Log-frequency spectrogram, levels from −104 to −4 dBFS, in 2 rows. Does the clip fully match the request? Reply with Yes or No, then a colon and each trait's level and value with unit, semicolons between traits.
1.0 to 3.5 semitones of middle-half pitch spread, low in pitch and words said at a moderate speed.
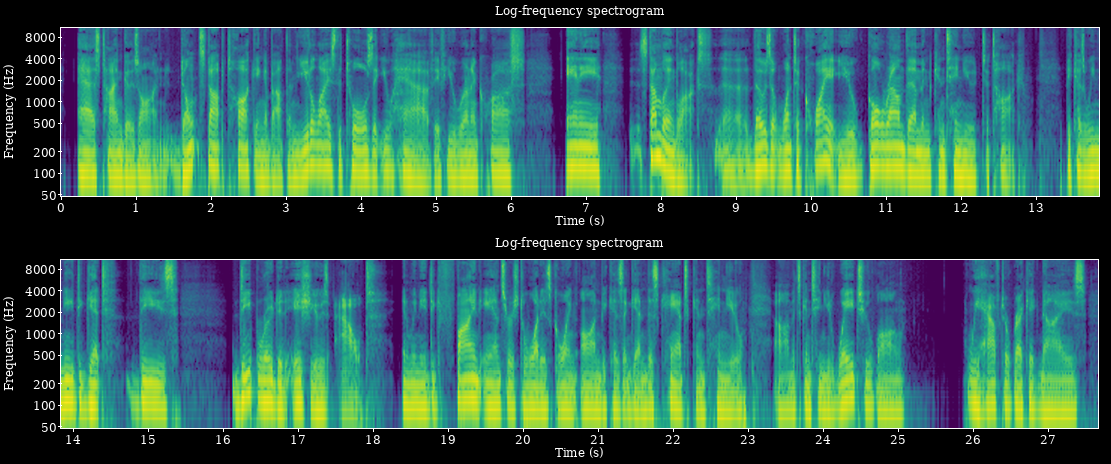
No: average, 4.0 semitones; very low, 95 Hz; average, 155 wpm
